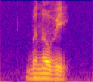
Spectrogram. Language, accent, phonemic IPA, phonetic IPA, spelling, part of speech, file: Armenian, Eastern Armenian, /bənoˈvi/, [bənoví], բնովի, adjective, Hy-բնովի.ogg
- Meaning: natural, innate, inherent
